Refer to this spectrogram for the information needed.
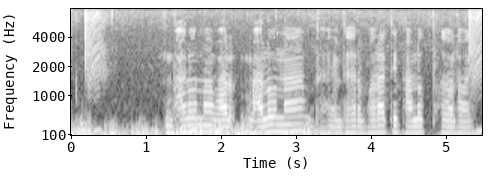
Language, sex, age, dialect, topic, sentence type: Bengali, male, 18-24, Western, agriculture, question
